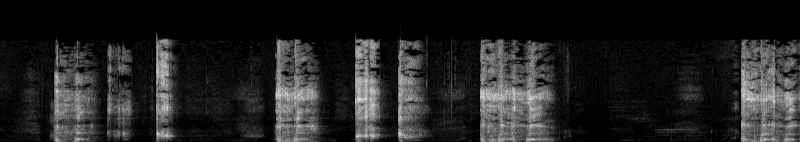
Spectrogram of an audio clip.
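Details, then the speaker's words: Young child's learned fake cough: series of short, deliberate pretend coughs separated by brief pauses. "has learned how to fake cough"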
